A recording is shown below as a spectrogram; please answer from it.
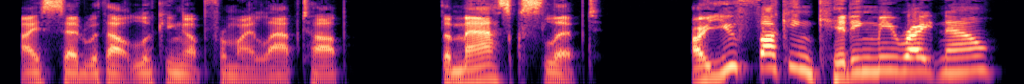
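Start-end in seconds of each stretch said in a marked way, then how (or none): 3.5-5.0 high, loud angry outburst; furious shout. Acted. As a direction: explode at him in disbelief. Mask slips, she loses it.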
